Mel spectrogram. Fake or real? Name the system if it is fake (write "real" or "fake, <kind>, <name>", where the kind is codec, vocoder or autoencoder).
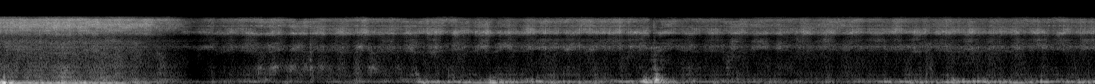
fake, codec, SNAC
